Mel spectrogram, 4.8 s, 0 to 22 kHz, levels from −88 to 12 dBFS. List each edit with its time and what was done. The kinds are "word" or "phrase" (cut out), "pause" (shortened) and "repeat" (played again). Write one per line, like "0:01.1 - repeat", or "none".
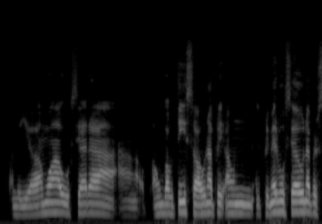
none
